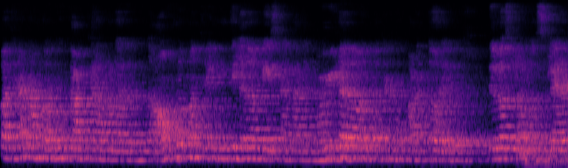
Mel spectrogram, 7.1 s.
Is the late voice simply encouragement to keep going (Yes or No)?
Yes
